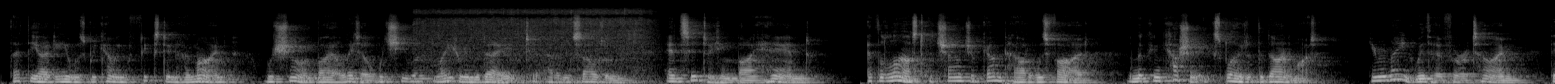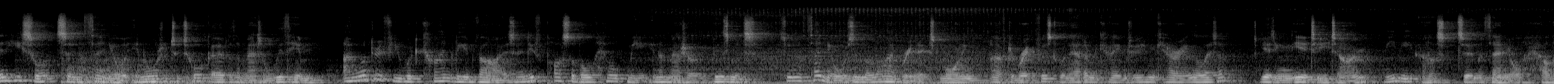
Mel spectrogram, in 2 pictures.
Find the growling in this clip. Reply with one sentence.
The growling can't be heard in this clip.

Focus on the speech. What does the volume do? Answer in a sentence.
The loudness of the speech stays about the same.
